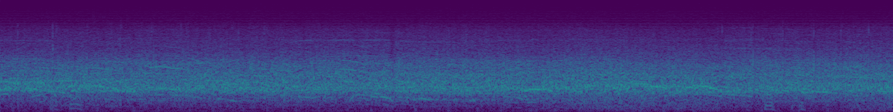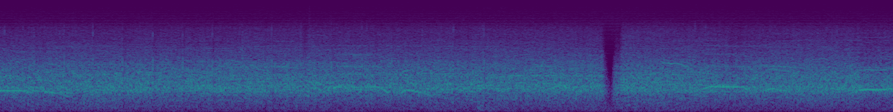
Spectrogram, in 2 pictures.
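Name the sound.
basketball arena crowd cheering after game-winning shot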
